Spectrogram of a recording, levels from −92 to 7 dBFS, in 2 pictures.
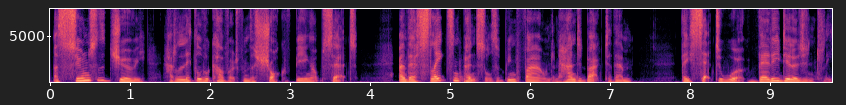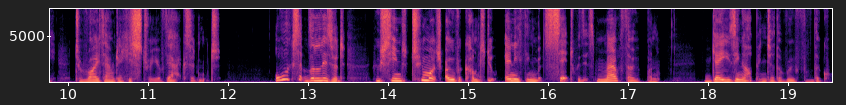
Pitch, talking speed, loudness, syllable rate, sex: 170 Hz, 210 wpm, -22 LUFS, 6.1 syllables/s, male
